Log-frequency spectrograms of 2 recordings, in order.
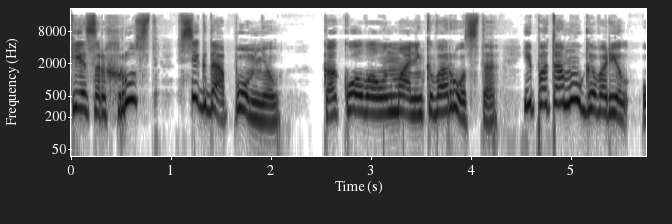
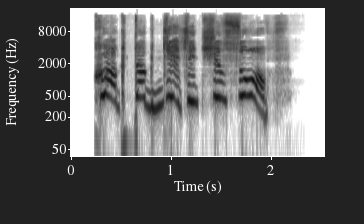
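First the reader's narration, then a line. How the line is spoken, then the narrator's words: Very loud exclamation. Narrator (Russian): воскликнул Пашка так громко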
